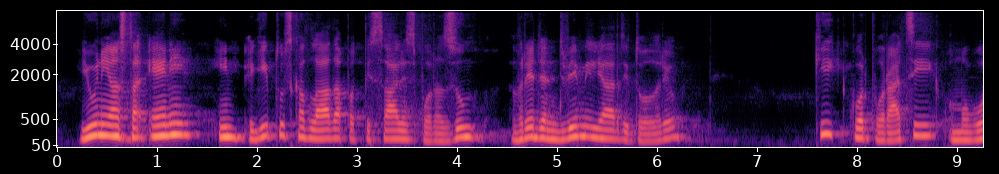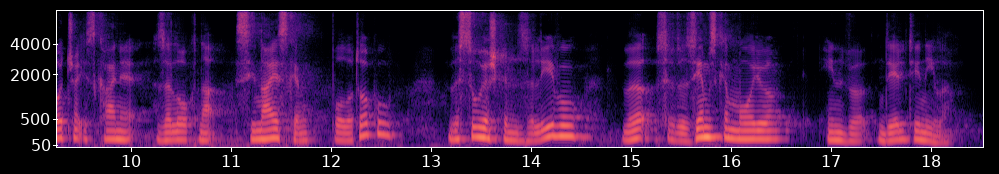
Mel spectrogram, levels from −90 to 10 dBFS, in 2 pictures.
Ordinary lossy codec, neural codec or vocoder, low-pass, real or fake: none; codec, 16 kHz, 2 kbps, X-Codec, HuBERT features, trained on LibriSpeech; none; fake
